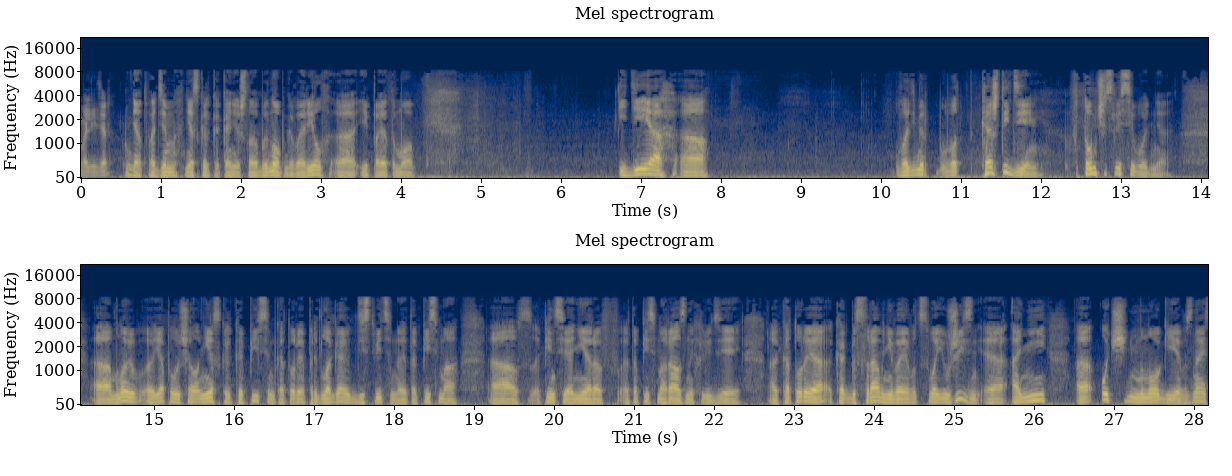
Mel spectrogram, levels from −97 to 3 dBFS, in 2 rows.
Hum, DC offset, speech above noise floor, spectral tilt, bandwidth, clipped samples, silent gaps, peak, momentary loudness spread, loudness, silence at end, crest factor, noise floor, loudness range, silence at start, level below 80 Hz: none; under 0.1%; 27 dB; -6.5 dB/octave; 8.8 kHz; under 0.1%; none; -6 dBFS; 11 LU; -23 LUFS; 0 s; 16 dB; -50 dBFS; 5 LU; 0 s; -42 dBFS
